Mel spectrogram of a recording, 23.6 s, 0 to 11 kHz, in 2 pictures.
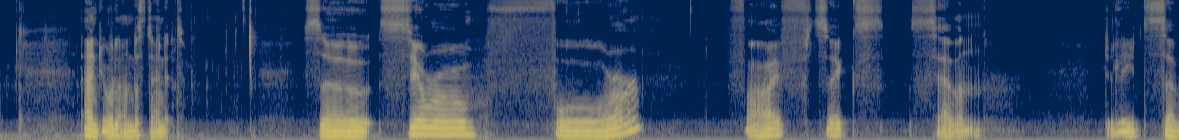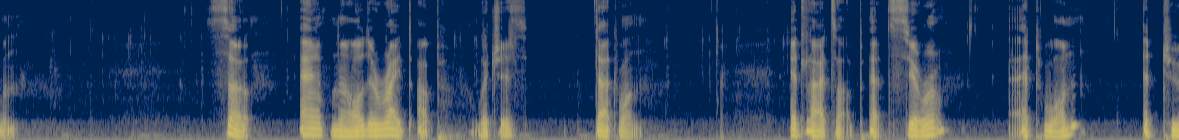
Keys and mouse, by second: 0.8 ctrl+s, 5.1-13.4 drag, 13.4 ctrl+s, 16.5 Tab, 16.9 a, 17.7 l, 18.4 Tab.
